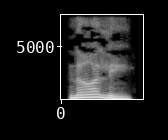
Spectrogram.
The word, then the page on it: ನಲಿ: nali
